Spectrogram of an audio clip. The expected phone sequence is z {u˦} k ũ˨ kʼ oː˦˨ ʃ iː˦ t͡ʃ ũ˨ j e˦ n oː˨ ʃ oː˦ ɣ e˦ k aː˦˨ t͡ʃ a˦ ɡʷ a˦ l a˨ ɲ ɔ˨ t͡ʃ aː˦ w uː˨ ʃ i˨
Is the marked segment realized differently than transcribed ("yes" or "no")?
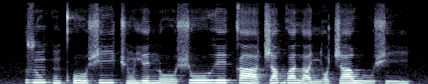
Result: yes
